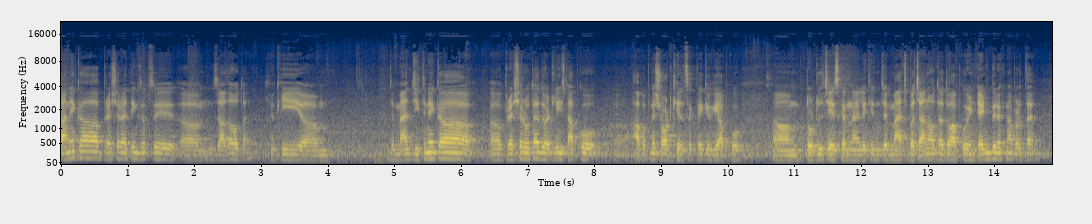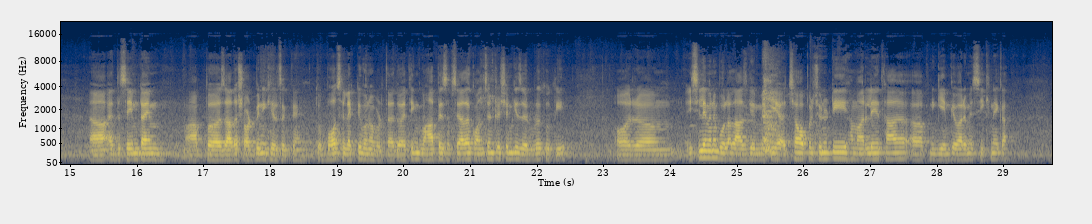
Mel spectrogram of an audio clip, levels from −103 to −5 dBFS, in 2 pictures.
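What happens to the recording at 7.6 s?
At 7.6 s the audio plays through intact, with no dropout, click, distortion or other technical fault at that moment.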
